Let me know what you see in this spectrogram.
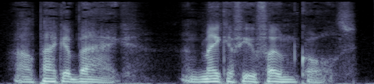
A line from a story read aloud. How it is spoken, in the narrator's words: he said quietly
